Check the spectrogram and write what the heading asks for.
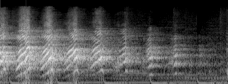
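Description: A woman laughing hard, in quick repeated bursts of laughter about four a second that die down near the end.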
